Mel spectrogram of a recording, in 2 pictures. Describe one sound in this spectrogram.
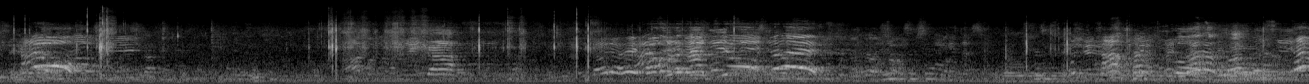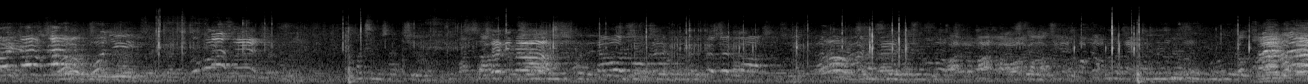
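Football players shout to each other in the distance outdoors.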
